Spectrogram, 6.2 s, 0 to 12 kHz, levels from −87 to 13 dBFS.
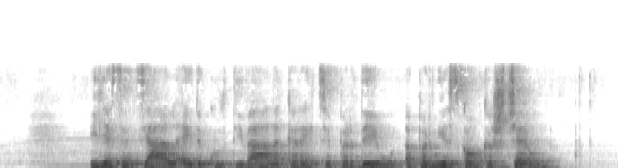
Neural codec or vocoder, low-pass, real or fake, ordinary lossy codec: none; 7.2 kHz; real; MP3, 96 kbps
